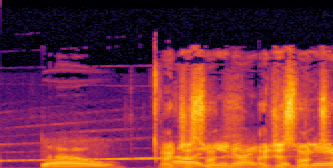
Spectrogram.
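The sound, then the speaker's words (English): An emergency siren outside a window at Bondi Beach in Sydney, a steady high wailing tone that runs under a voice talking. “I just want to apologize. There's a siren outside my window here on Bondi Beach in Sydney”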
